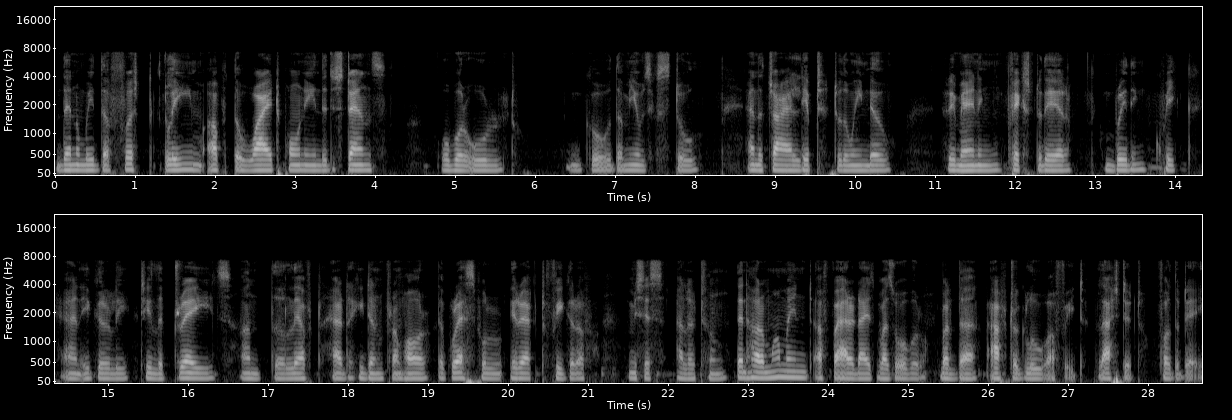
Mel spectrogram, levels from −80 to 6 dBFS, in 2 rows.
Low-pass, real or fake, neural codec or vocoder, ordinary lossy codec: 7.2 kHz; real; none; AAC, 48 kbps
